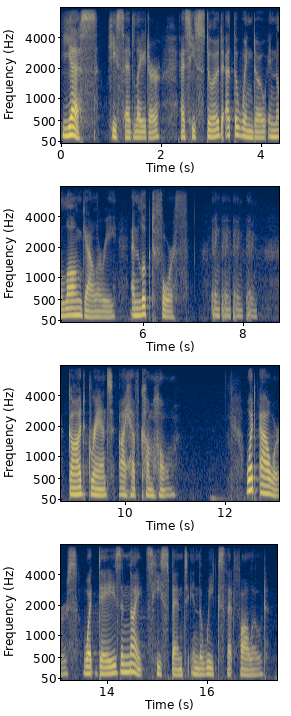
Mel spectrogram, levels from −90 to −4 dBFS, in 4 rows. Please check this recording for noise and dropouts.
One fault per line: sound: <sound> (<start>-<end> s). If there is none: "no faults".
sound: laugh (7.4-8.3 s)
